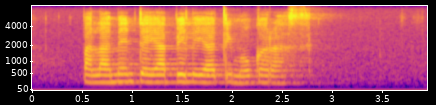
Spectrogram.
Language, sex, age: Southern Sotho, female, 23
